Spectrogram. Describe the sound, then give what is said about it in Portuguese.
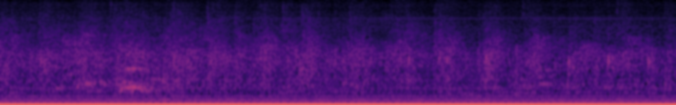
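An audience claps together in applause to the Lord, a dense, steady patter of applause that holds for several seconds over a low, constant hum. “Aplauda al Señor.”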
